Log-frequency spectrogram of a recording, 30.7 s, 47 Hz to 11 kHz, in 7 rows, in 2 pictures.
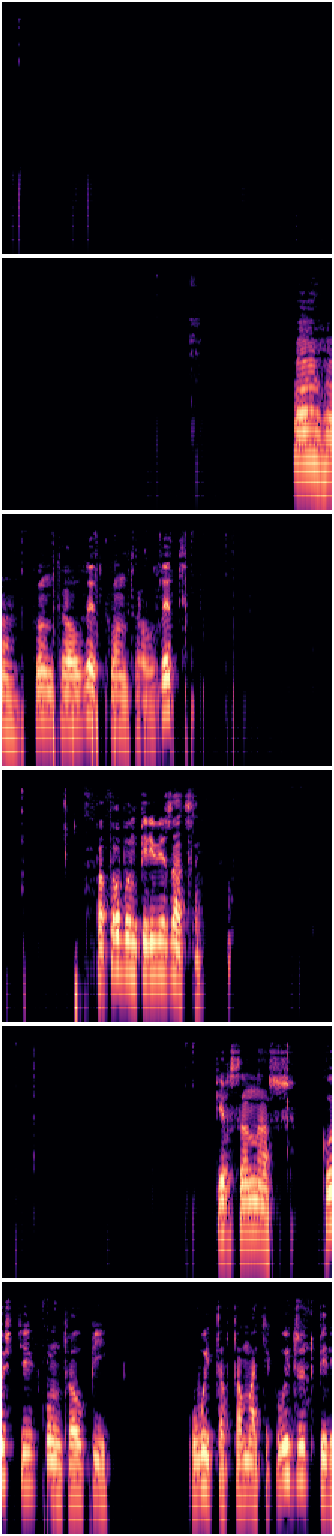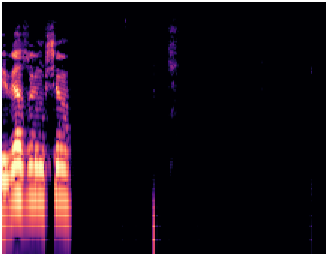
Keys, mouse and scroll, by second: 0.0 click, 0.9 r, 6.9-8.1 scroll down 1, 8.1-8.6 scroll up 1, 9.5 ctrl+z, 10.0 ctrl+z, 10.6 ctrl+z, 11.2 ctrl+z, 11.9 ctrl+z, 13.5 ctrl+z, 14.5-15.1 scroll down 2, 16.4-16.9 scroll down 1, 16.9 click, 18.2-18.9 scroll up 2, 18.9-19.9 scroll down 2, 19.9 click, 21.1 shift+click, 22.4 ctrl+p.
